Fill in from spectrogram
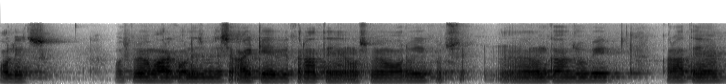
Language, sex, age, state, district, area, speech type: Hindi, male, 18-30, Rajasthan, Bharatpur, rural, spontaneous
